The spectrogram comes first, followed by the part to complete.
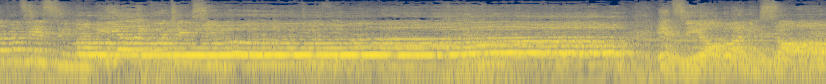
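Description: Several voices singing together, holding one long sustained chord for about six seconds, then moving into quicker sung notes near the end.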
